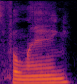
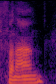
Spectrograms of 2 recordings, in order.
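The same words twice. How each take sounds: First: Falang said the American way, with a clear l; Americanised falang, l instead of r; American accent. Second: Farang with an r instead of an l; Thai pronunciation. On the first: To viewers, contrasting pronunciations: American-accent falang with an l. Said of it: "if you wanna talk in an American accent". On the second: To viewers, giving the correct word: farang with an r. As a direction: say farang with a proper r. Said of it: "but it's farang". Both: Shown as a demonstration.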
